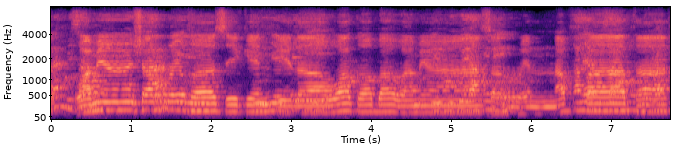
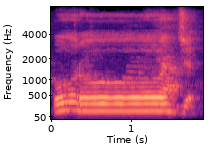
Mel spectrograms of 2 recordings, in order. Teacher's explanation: Kalau diwakafkan saja dia dibaca qalqalah. Pantulannya kuat. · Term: qalqalah kubra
